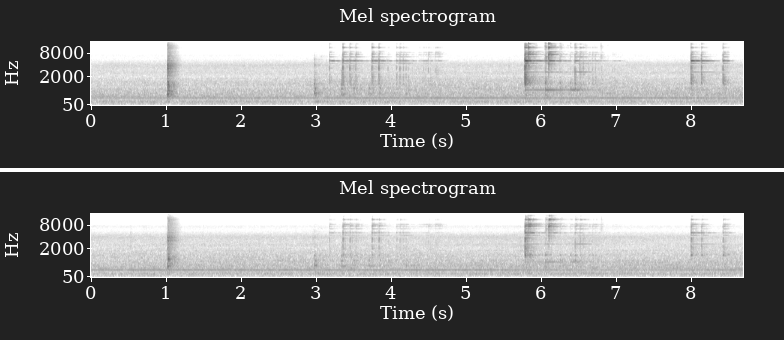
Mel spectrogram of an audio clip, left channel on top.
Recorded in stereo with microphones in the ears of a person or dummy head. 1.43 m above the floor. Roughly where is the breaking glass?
Left.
